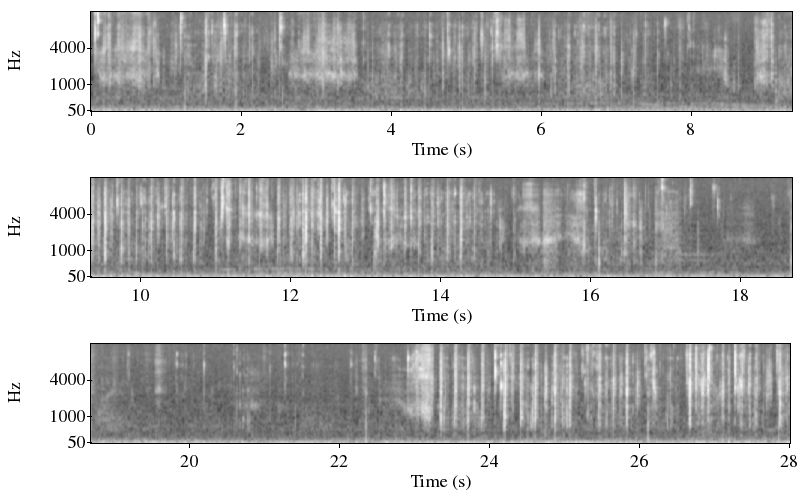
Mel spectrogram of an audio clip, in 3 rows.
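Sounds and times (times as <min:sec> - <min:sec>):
chewing and crunching: 0:00.0 - 0:28.0
mouth clicks and smacks: 0:08.8 - 0:17.0.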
